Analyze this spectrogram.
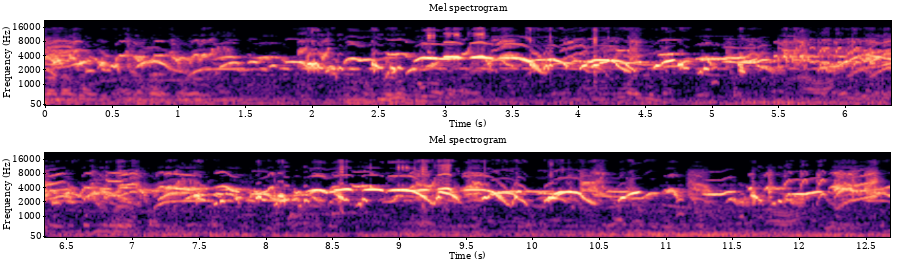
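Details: Kacer, Oriental magpie-robin, in full song meant to stir up stressed birds: rapid chain of varied whistles, chirps and slurs, loud and unbroken across the whole stretch, phrases tumbling into one another.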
